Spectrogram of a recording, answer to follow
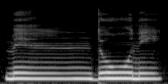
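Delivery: "من دونی" slowly chanted, the noon held in a long hum; slow, level tajweed chant of "من دونی"; Quranic recitation demo. Shown as a demonstration. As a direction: draw out the nasal hum in "من" before "دونی". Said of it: "حکم کو ادا کریں گے".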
